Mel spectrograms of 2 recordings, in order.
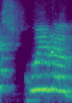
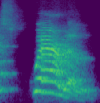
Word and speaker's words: squirrel: আচ্ছা অনেকে এটাকে স্কুইরেল বলছো, মিসের কথা ভালো করে শুনতে হবে, ঠিক আছে? না হলে কিন্তু প্রোনাউন্সিয়েশন ভালো হবে না। এটা কিন্তু স্কুইরেল না, এটার প্রোনাউন্সিয়েশনটা হবে স্কোয়ারেল। ওকে, স্কোয়ারেল, 77 স্কোয়ারেল।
